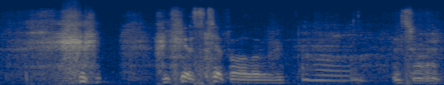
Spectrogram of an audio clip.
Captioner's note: laughs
